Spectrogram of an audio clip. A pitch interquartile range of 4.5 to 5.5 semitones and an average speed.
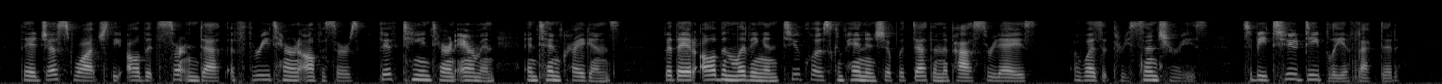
No: average, 3.4 semitones; average, 190 wpm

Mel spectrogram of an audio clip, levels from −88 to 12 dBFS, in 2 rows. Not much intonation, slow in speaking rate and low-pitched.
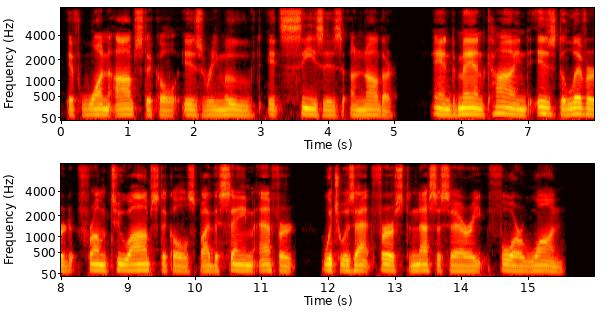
Yes: narrow, 2.1 semitones; slow, 100 wpm; low, 100 Hz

